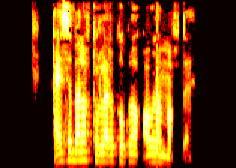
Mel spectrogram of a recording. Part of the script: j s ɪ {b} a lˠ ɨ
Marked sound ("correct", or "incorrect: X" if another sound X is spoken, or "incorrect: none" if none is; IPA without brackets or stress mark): correct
